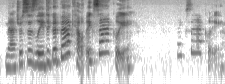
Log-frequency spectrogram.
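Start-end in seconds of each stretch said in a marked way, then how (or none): 3.6-4.5 breathy stage whisper, much higher and far softer. Real, not acted. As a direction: whisper it back like a secret echo. Agreeing, then repeats whispered.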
